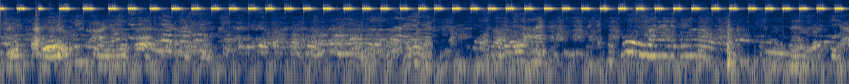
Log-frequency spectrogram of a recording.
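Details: Cricket keeps up a regular sequence of bright, high chirps, about two a second, steady throughout, with muffled speech-like sounds underneath.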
